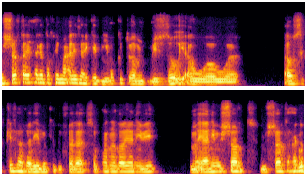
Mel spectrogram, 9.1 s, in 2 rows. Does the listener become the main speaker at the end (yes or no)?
yes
